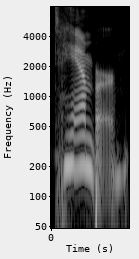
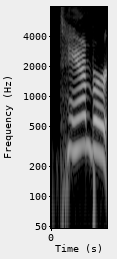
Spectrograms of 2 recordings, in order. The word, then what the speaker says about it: timbre: second language and so that word sounds to you like I'm saying t-a-m-b-o-r or something like that but I am not it's spelled t-a-m I'm sorry it's spelled t-i-m-b-r-e it almost looks like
